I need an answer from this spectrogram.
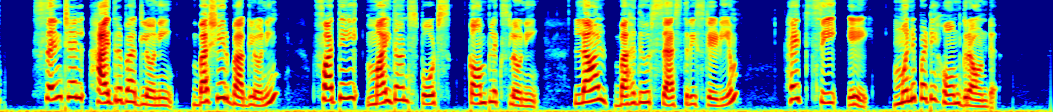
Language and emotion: Telugu, neutral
